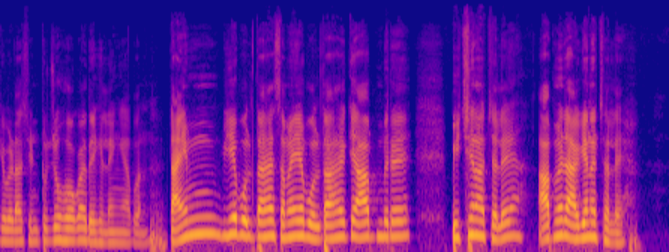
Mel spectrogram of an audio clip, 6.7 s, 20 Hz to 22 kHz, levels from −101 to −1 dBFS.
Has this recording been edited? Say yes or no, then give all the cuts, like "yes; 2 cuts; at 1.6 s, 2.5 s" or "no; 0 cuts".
yes; 1 cut; at 1.5 s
